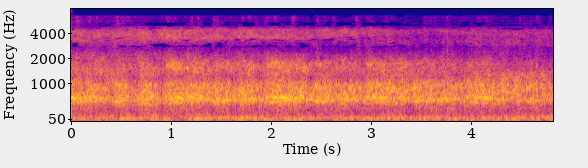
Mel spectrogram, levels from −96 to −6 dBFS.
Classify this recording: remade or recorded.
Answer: remade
